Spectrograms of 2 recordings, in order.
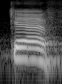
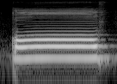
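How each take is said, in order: First: "कैफ़" with a light front k and open, fronted vowel; thin kaf. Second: "क़ाफ़" with a thick back q and long rounded vowel; thick big qaf. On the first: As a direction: keep "कैफ़" thin, with no heaviness on the k. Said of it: "ये बड़ा काफ है". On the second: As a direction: make "क़ाफ़" heavy and hold it loudly. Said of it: "ये मोटा पढ़ा जाएगा". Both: Shown as a demonstration.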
